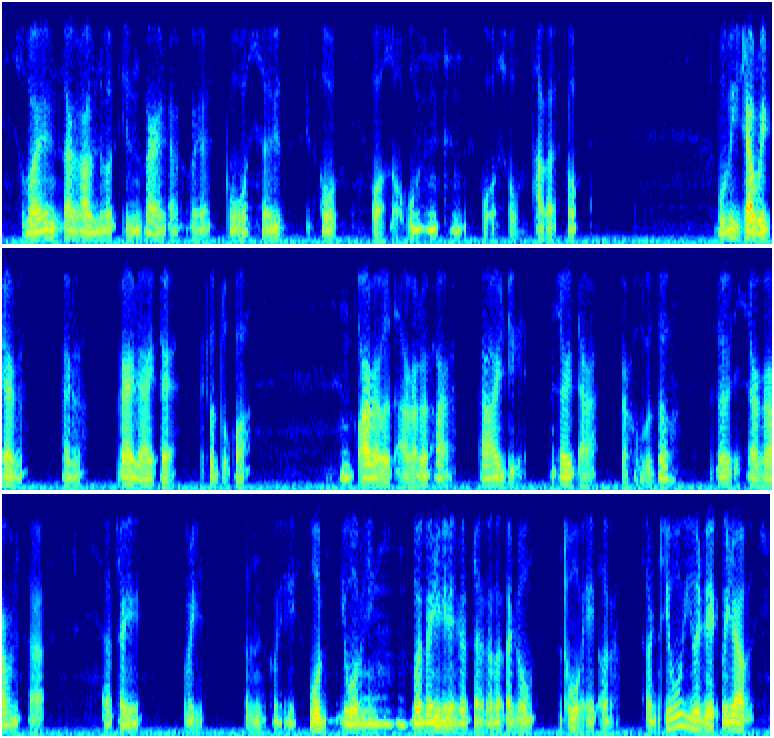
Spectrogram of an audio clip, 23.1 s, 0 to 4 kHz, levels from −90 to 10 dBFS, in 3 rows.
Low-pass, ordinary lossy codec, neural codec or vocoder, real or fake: 3.6 kHz; Opus, 24 kbps; autoencoder, 22.05 kHz, a latent of 192 numbers a frame, VITS, trained on many speakers; fake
